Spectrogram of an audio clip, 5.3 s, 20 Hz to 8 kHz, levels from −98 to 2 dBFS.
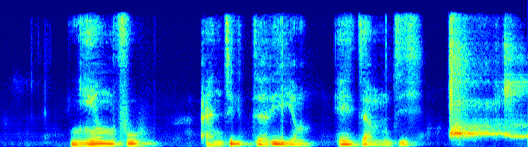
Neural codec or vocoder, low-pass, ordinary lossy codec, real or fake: codec, 24 kHz, 0.9 kbps, DualCodec; 7.2 kHz; MP3, 64 kbps; fake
